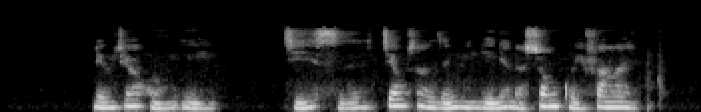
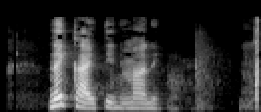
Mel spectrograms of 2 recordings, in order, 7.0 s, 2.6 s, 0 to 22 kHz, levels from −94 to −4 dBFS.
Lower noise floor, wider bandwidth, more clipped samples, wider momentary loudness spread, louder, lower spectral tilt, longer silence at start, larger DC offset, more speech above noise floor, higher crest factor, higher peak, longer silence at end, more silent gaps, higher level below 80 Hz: first, -87 dBFS vs -59 dBFS; second, 7.8 kHz vs 11.5 kHz; neither; second, 8 LU vs 13 LU; second, -24 LUFS vs -21 LUFS; first, -6.5 dB/octave vs -3 dB/octave; first, 0.95 s vs 0.5 s; neither; first, 64 dB vs 37 dB; second, 16 dB vs 22 dB; second, -8 dBFS vs -2 dBFS; first, 0.65 s vs 0.05 s; neither; first, -64 dBFS vs -78 dBFS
